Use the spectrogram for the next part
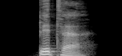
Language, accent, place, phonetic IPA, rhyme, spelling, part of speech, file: German, Germany, Berlin, [ˈbɪtɐ], -ɪtɐ, Bitter, noun / proper noun, De-Bitter.ogg
- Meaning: 1. one who asks or pleads; requester 2. beggar, supplicant 3. recruiter 4. a suitor 5. bitters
